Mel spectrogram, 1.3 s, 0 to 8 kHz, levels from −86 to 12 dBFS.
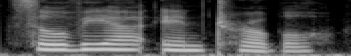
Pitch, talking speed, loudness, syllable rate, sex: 220 Hz, 135 wpm, -15 LUFS, 4.3 syllables/s, female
